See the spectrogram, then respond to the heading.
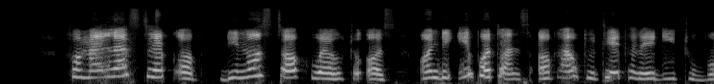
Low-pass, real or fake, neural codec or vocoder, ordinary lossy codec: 14.4 kHz; fake; codec, 44.1 kHz, 2.6 kbps, DAC; none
